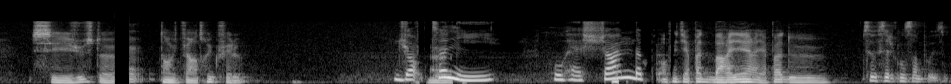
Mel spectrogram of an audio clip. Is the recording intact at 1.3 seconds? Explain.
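No. A playback stall silences the sound from 1.14 to 1.30 s, about 150 ms. The player likely ran short of data or was blocked. Catch-up at higher speed then follows, from 1.30 to 1.60 s. The player races through its backlog at 1.5 times normal speed. Pitch jumps about seven semitones before settling back.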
